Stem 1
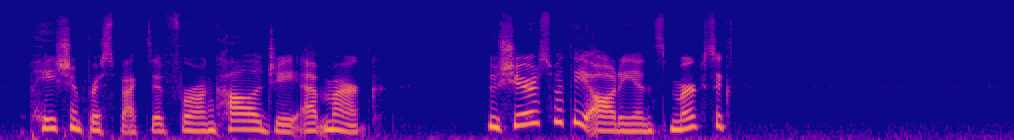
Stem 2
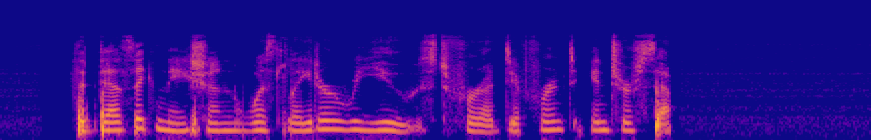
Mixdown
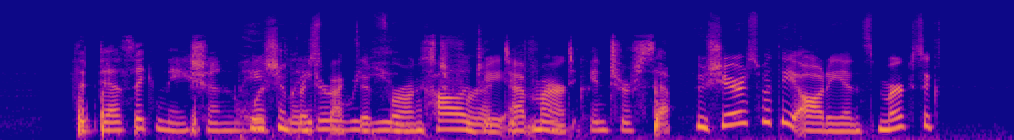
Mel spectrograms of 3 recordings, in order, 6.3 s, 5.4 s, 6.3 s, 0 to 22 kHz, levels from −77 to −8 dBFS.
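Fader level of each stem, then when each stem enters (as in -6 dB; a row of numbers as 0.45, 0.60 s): -1.5, -3.5 dB; 1.30, 0.00 s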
